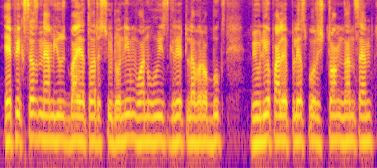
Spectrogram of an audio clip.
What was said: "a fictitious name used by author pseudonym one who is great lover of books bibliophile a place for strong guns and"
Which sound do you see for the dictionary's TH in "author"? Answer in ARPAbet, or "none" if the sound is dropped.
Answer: T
